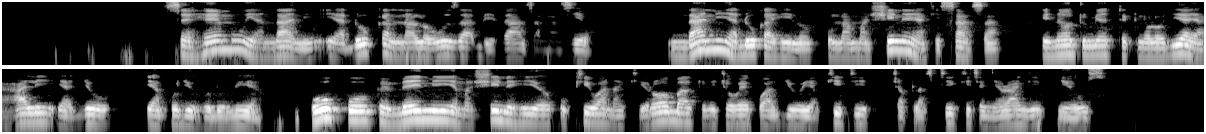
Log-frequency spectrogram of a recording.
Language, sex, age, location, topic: Swahili, male, 25-35, Dar es Salaam, finance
